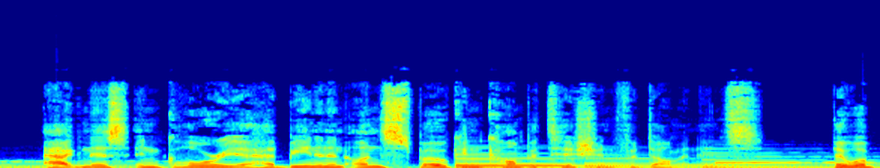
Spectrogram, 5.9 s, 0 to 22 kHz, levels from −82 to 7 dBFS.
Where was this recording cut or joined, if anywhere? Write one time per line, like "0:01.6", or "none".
none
